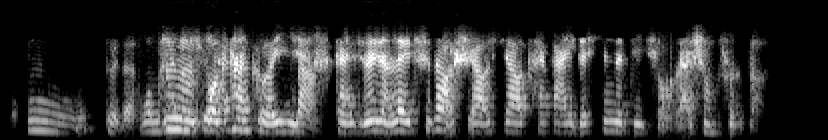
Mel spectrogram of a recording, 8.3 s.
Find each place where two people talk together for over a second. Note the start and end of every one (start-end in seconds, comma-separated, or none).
1.6-3.2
